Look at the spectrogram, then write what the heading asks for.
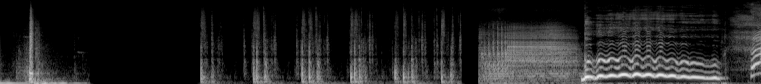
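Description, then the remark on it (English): The bathroom door of an old house, where there are mice, shuts with a single solid thud, followed by a pause, a run of quick knocking clicks, a burst of hissing noise, and a loud wavering whooping tone. “Quick, close the door,”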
